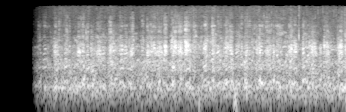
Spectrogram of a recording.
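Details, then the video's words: Ducks crowd in to be fed at Cuerden Valley Park on a snowy walk, giving a dense, continuous chorus of harsh overlapping quacks that starts abruptly after a moment of silence. "Feeding Ducks"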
